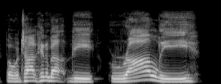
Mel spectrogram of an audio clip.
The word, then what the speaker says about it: Raleigh: I think like 2005, I used to say Rally. Rally, rally, rally. And people like, that's not how you say it. You have to say Raleigh, man. You have to say Raleigh. So, that kind of stuck with me. So, all you northerners that are down here now, you can come to the Raleigh Oyster Fest and have a good time, man. And say it right.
